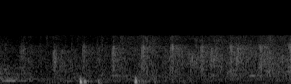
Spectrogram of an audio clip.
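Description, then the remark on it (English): A crowd applauds steadily, a dense wash of clapping at moderate volume, with a couple of sharper thumps standing out early on. No one speaks over it. “May we give another round of applause for Sister Ina.”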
